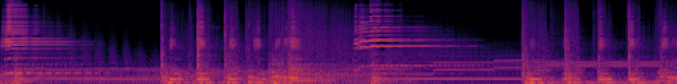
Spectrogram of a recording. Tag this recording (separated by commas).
Double bass, Music, Jazz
